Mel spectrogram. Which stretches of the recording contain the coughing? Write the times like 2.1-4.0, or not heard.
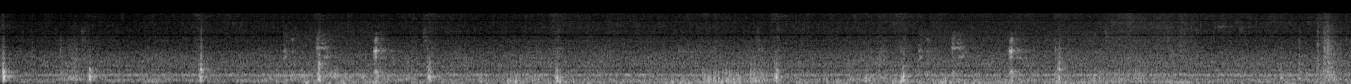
2.8-3.9, 9.2-11.0.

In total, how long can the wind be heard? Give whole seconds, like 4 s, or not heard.
13 s.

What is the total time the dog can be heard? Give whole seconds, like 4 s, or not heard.
not heard.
